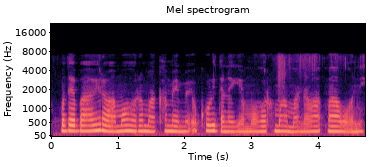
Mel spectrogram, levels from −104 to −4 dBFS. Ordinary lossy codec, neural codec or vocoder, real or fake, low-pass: Opus, 64 kbps; none; real; 7.2 kHz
